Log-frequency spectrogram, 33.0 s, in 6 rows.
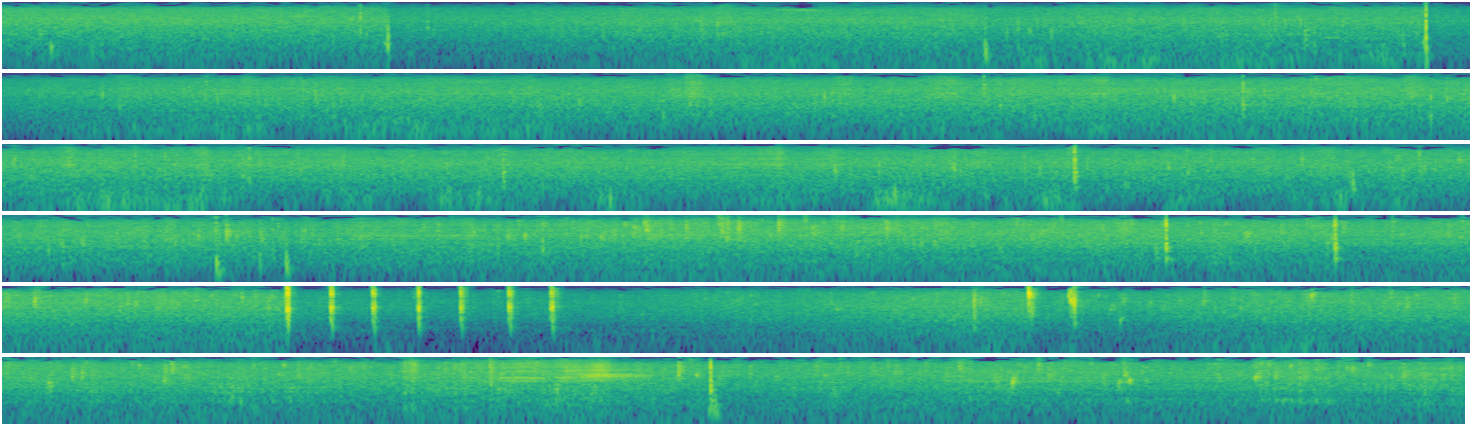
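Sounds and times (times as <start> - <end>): steady rain: 0.0 - 33.0
sharp drop ticks: 23.1 - 24.2.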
